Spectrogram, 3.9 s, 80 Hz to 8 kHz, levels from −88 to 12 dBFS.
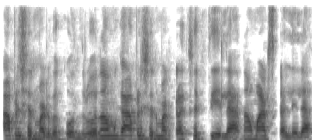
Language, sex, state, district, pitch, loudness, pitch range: Kannada, female, Karnataka, Mysore, 170 Hz, -18 LUFS, 150-180 Hz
